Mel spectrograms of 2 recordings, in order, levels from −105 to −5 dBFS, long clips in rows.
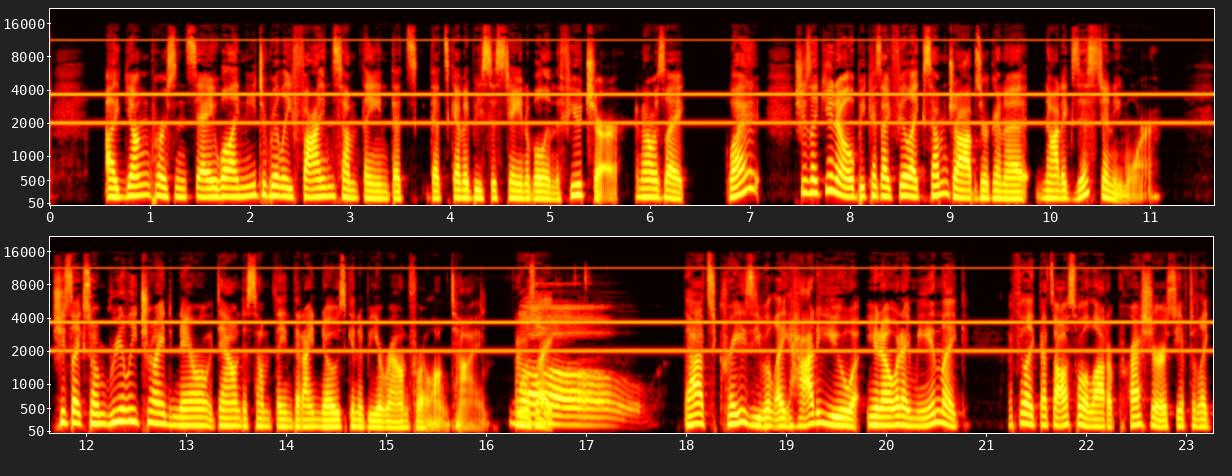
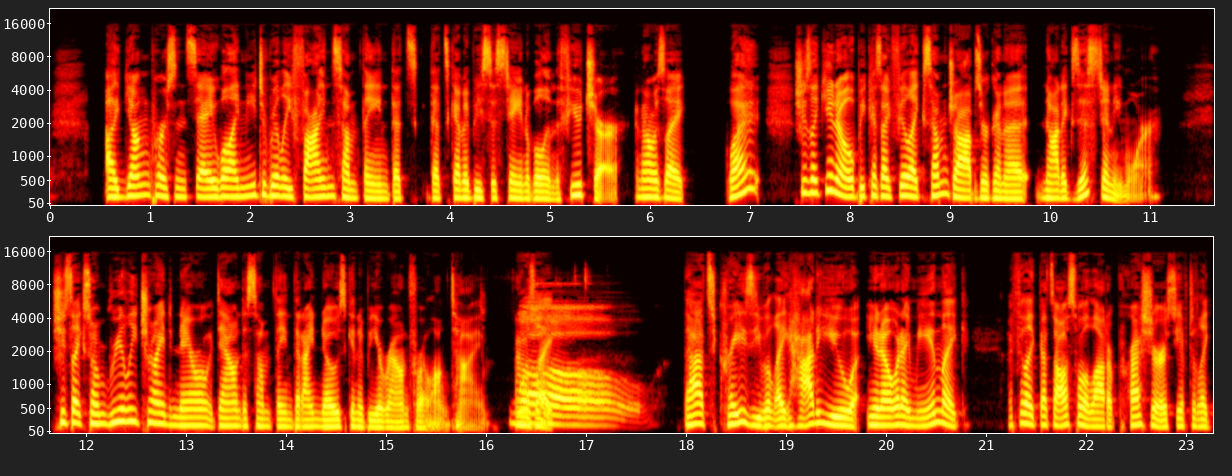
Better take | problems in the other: second | high-pitched whine; loud; throughout; 3.5 kHz, 7 dB below the speech

